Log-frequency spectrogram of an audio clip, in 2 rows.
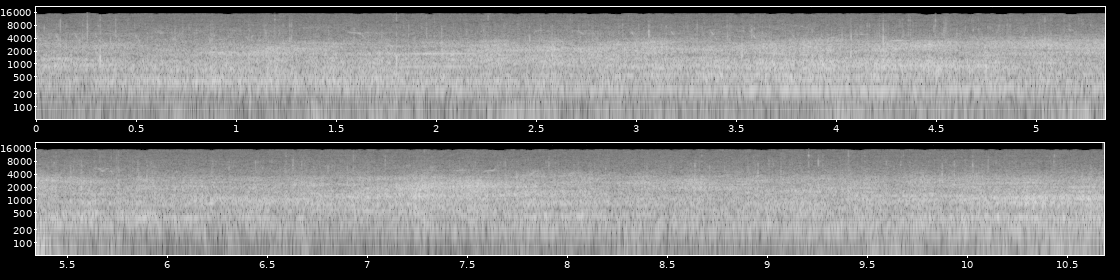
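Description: LNER V2 2-6-2 steam locomotive hauling its train on a climb, heard as a steady rush of exhaust and running noise that swells and eases a little.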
